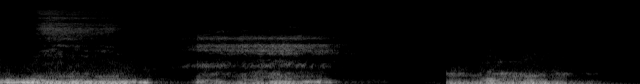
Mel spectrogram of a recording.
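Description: Loud, close breathing from someone holding a plank-style yoga pose: three long, forceful breaths, each a rush of air, with a brief silence before the last, and no talking.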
